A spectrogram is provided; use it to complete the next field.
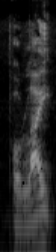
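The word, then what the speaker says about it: Pöltl: uh I caught on Patel is not Patel it's Pope polite polite something like that uh but you guys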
